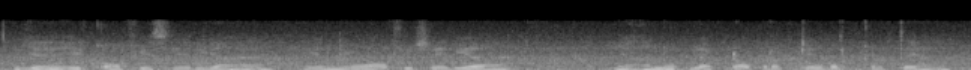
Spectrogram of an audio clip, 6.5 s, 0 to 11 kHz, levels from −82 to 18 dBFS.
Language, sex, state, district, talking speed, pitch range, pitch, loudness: Hindi, female, Chhattisgarh, Raipur, 165 wpm, 180-200 Hz, 190 Hz, -16 LUFS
